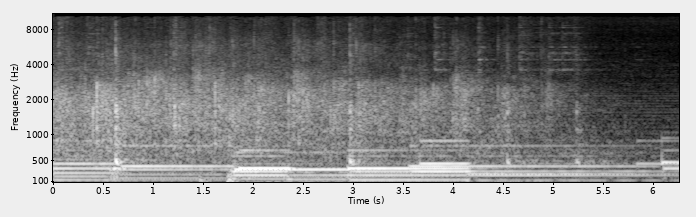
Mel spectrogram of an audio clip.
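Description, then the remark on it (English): A church audience claps steadily during a service for the whole stretch, a dense, continuous patter of many hands layered over sustained organ-like chords that shift every second or so. “Keep clapping.”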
